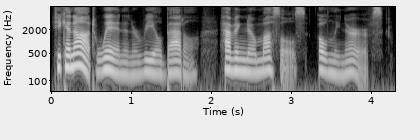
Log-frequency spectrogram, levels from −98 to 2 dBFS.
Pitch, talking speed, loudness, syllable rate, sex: 170 Hz, 165 wpm, -23 LUFS, 5.0 syllables/s, female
